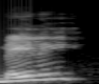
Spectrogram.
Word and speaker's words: Maley: On the 30th of October, we have Joshua, is it Maley? Is that how you say his name? Oh, Roger? Josh Maley, yes.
